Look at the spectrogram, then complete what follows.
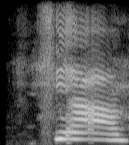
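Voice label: "xiang1", Mandarin Chinese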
